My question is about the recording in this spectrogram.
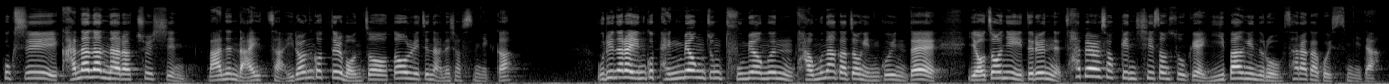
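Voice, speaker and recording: A woman's voice: on the high side, very animated, a little fast, fairly bright tone. A woman anchor presenting a scripted introduction in a television news studio.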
